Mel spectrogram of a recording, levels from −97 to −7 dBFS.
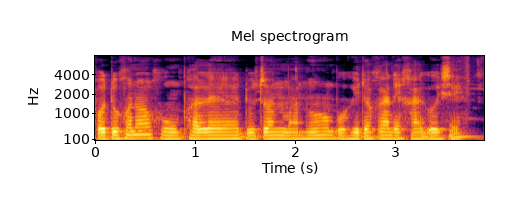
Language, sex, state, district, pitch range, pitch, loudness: Assamese, male, Assam, Sonitpur, 110-115 Hz, 115 Hz, -17 LUFS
